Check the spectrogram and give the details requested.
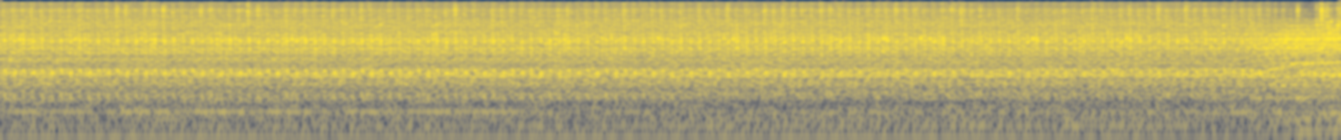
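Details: Nevadent water jet flosser (Lidl) on jet setting: steady high buzzing pump with fast, even pulse holding its pitch; flosser running normally.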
